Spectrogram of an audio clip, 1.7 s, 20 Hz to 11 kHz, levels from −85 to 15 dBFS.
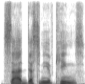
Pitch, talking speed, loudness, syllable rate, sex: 155 Hz, 140 wpm, -15 LUFS, 3.7 syllables/s, male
